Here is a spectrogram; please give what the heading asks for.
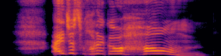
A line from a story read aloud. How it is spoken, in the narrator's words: she sobbed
